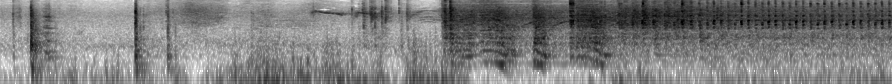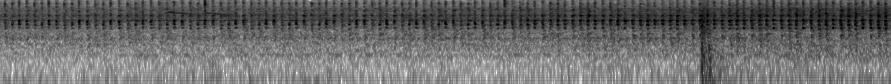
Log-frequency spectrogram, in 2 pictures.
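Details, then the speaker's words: Ford Ranger diesel with a broken engine, started after a replacement injector was tried: cranks, catches and settles into a lumpy uneven idle with a missing beat, running on three cylinders; engine must be pulled. "You can see he's only on three. It's only on three."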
